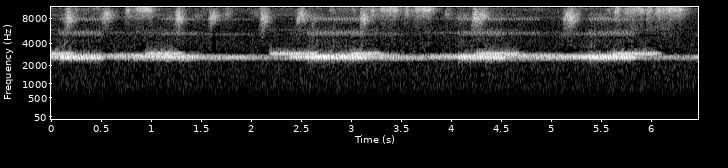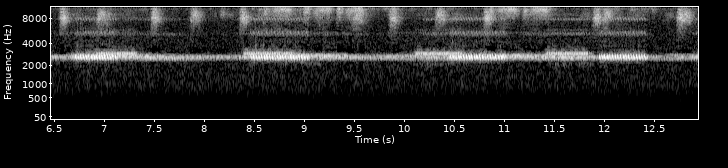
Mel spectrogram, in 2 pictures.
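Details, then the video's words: A chorus of crickets chirping in the grass on a warm summer night in Bulgaria, a constant high trill wavering between two pitches, with rapid bright chirps from many insects repeating throughout, recorded with a surround microphone. "Cricket Sounds - Crickets Chirping at Night"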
